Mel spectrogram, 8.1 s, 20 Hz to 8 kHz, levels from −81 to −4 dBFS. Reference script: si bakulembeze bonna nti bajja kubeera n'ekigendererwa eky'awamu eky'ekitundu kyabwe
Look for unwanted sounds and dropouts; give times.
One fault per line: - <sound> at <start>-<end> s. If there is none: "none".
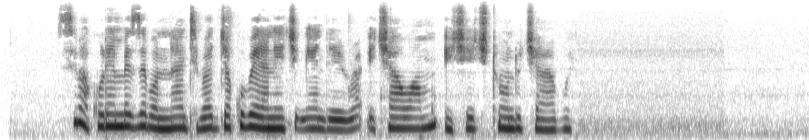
none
